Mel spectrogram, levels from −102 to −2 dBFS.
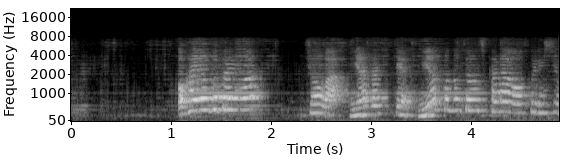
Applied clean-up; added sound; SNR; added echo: neural separator model SepFormer DNS4.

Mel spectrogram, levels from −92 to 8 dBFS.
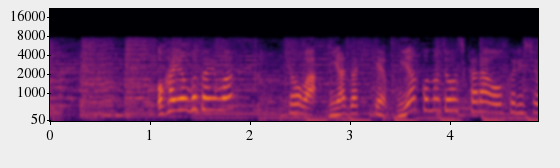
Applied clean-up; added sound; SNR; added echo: none; none; none; none.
